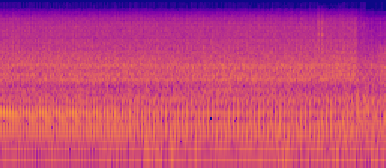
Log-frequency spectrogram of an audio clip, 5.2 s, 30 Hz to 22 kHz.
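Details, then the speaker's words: Ski-Doo Mach 1 700 triple-cylinder two-stroke, previously seized, first running: uneven loping beat sagging and surging, won't hold idle; idle/throttle adjustment planned, cause not confirmed. "all right I'm going to try and see if I can get this thing to say I might have to stick a screwdriver in the idle or the throttle"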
